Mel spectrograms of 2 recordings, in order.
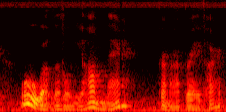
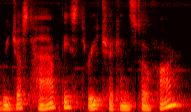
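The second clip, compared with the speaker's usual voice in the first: normal talking voice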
